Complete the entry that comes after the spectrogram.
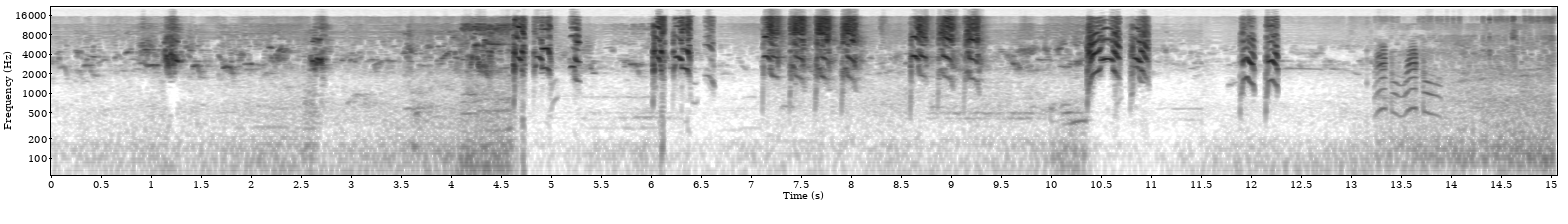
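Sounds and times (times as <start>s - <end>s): parrot squawking and chirping: 4.4s - 5.4s, 6.0s - 9.4s, 10.4s - 11.1s, 11.9s - 12.4s, 13.2s - 14.1s.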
